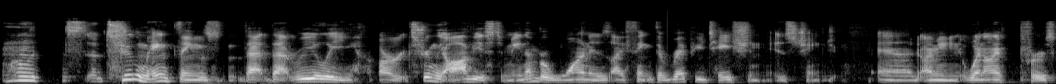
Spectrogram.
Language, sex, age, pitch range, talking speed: English, male, 20-39, 100-125 Hz, 160 wpm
